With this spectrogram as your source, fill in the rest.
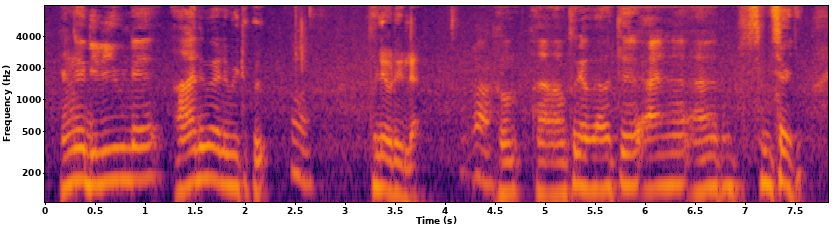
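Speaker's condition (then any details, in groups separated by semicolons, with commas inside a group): Cerebral palsy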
